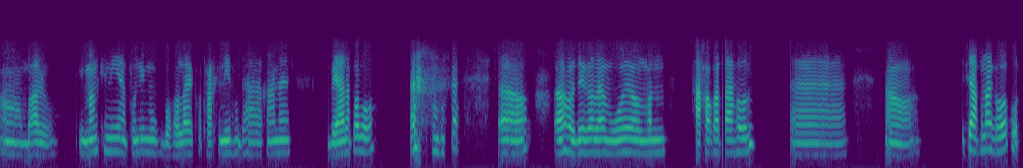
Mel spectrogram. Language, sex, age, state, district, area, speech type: Assamese, female, 60+, Assam, Sivasagar, rural, conversation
